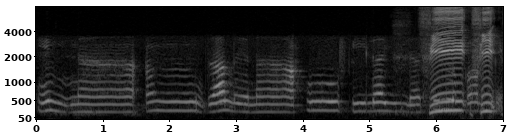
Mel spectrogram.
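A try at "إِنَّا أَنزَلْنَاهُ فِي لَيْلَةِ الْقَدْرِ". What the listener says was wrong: ফি লম্বা হইব, ফা ইয়াজের ফি, ফি লাইলাতিল কদর।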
